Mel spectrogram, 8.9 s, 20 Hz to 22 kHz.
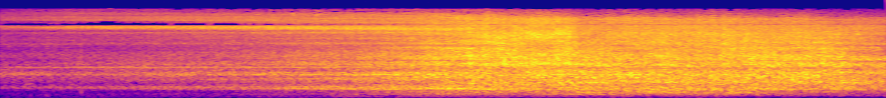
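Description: EN71 electric multiple unit approaching and passing close by: the sound of the train grows steadily louder over the first four seconds or so, holds loud and steady as the cars go past, and eases off near the end.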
